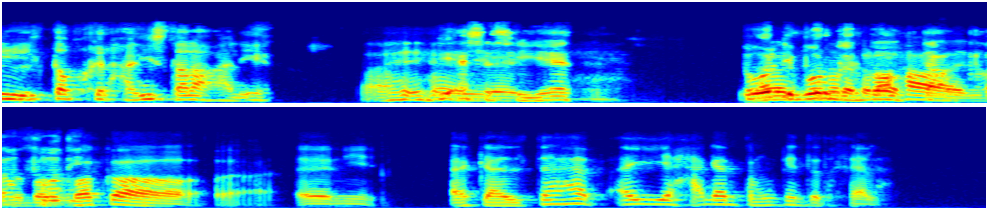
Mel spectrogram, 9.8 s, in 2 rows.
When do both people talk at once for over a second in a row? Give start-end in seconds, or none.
3.7-5.4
